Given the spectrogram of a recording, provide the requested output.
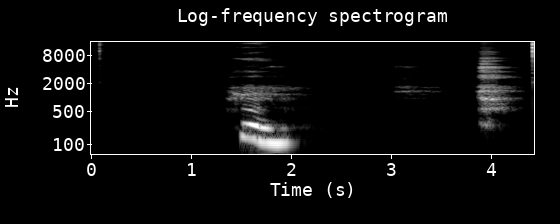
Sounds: Sigh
